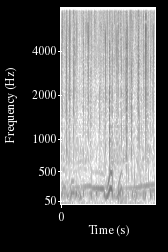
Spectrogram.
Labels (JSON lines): {"label": "biophony, cascading saw", "recorder": "SoundTrap 600 or HydroMoth"}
